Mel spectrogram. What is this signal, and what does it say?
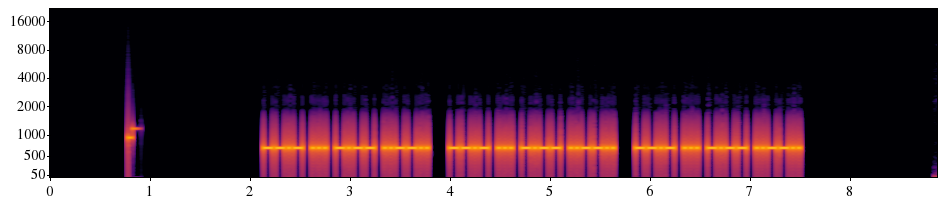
Morse code, heard as a keyed tone, about 40 wpm, 700 Hz. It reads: QSY? QSY? QSY?
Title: Q-Codes Repeated 3x 40wpm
